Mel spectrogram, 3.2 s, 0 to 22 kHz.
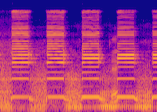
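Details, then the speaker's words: Motorcycle with an anti-theft button switched on: forcing the ignition key sets off loud, sharp, high half-second beeps repeating about every 0.7 seconds, and the engine is locked out and will not start. "he alarm will turn on, when the ignition key is forced to use what kind of language it is Key T Yes, like this, it turns out that it sounds like this, it doesn't even start, yes, friends, it doesn't work"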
